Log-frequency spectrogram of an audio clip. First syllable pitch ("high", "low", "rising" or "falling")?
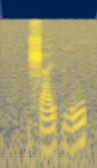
rising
